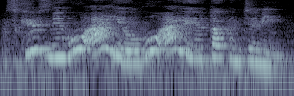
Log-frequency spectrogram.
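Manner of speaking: ordinary talk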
